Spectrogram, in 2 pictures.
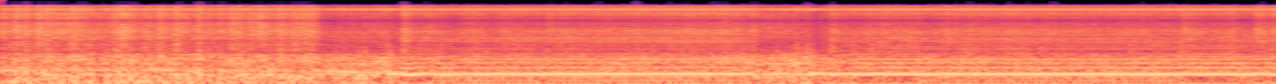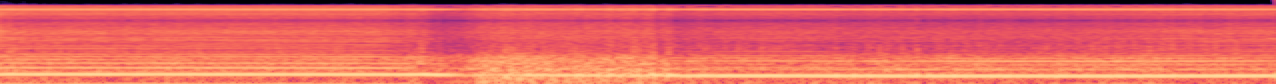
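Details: Chumpcar race car on track at Watkins Glen, where the misfire began midday Saturday. The hard-revving engine holds a steady note, then briefly stumbles and drops out near the end: misfire under load, cause unknown.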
